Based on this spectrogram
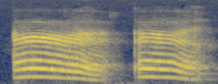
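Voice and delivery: "er" loud, high and drawn out; long falling English "er", demonstrated; voiced R sound. Shown as a demonstration. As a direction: sound out "er, er" with the vocal cords buzzing. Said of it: "usa a corda vocal".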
